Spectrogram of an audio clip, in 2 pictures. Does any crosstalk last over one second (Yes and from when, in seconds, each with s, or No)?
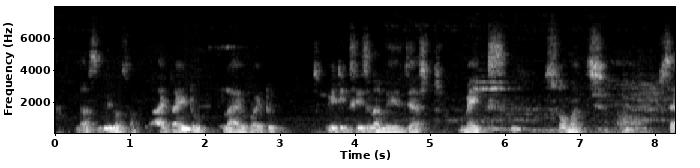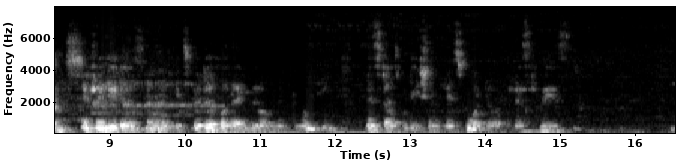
No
